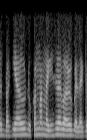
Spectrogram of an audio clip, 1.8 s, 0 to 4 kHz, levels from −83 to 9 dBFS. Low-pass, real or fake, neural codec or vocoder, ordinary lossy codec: 3.6 kHz; real; none; none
